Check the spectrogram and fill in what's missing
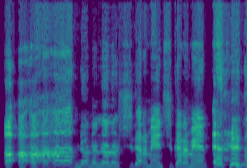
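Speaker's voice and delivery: ordinary talk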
